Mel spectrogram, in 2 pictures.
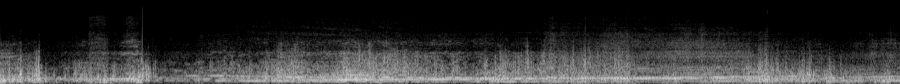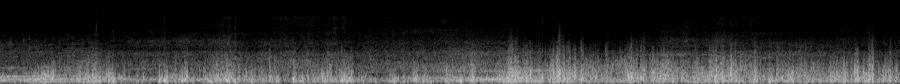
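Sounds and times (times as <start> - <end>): car engine accelerating hard: 0.0 - 18.0
wind on microphone: 0.0 - 18.0.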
